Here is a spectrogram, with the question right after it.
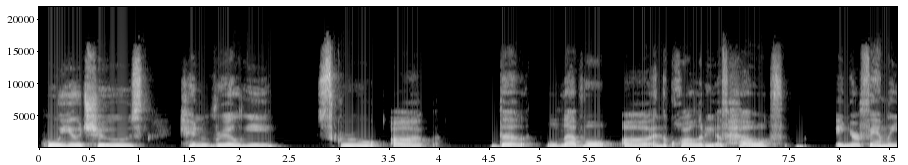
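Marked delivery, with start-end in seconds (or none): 0.0-4.0 drawn out, every word weighed; slow it right down so it sinks in; earnest slow emphasis; slow emphatic warning. Real, not acted. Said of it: "please listen to this".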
